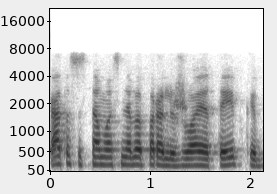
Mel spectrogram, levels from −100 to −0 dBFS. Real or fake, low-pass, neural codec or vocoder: real; 7.2 kHz; none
